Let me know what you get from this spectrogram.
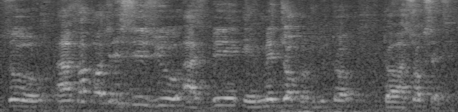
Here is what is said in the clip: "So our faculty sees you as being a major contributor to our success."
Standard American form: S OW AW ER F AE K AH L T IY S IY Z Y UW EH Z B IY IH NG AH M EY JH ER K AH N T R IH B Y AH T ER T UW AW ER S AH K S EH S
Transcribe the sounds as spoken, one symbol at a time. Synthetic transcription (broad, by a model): S OW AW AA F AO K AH T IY S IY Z Y UW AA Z B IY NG AH M EY JH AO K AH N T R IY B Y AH T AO T UW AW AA S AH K S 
